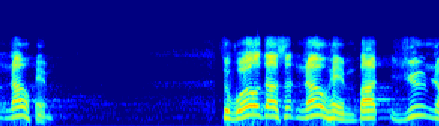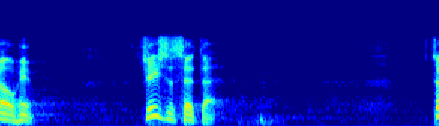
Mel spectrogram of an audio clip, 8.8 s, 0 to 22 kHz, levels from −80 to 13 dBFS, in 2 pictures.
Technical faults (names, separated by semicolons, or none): none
